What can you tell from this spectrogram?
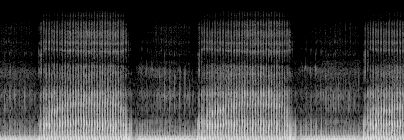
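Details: Rumbling domestic cat purr, deep and finely pulsed, alternating between loud exhaled bursts and quieter inhaled stretches, about three breath cycles in a few seconds with no background noise.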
